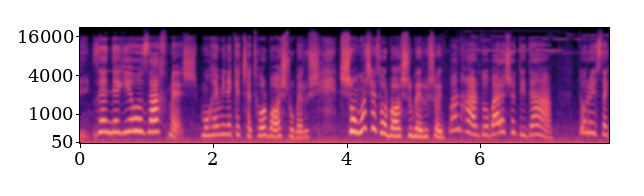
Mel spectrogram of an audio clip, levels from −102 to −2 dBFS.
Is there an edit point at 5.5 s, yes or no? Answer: yes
